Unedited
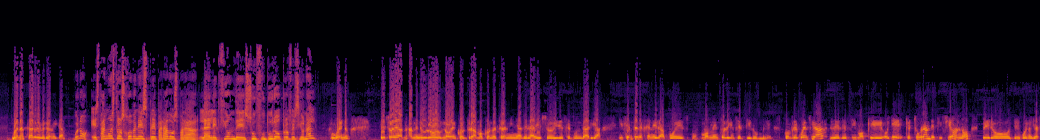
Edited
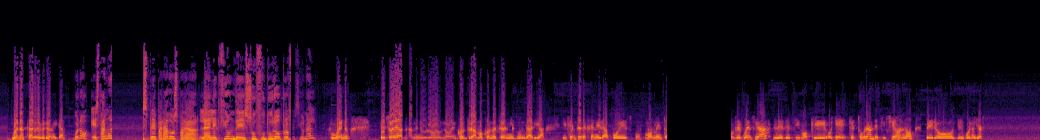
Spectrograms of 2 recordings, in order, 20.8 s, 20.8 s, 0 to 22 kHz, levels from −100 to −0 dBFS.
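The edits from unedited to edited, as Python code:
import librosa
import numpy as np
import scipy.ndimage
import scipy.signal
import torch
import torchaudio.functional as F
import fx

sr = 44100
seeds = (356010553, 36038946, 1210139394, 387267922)

y = fx.edit(x, sr, fx.room_tone_fill(start_s=2.24, length_s=0.62),
    fx.fade_in_span(start_s=5.82, length_s=0.89),
    fx.clip_gain(start_s=8.05, length_s=1.06, db=-10.5),
    fx.cut(start_s=10.25, length_s=1.13),
    fx.silence(start_s=14.47, length_s=1.28), tone=tone)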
